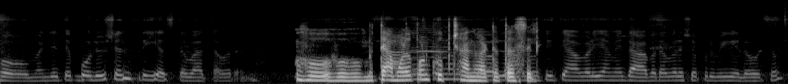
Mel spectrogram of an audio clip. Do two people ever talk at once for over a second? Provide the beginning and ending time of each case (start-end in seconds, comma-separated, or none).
3.8-5.3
